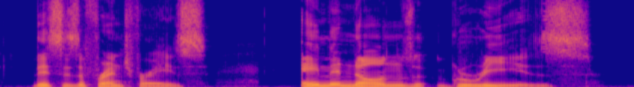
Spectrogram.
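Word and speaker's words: éminence grise: one next is this is a French phrase amon's gre amon's gre yes okay two words the first word is just spelled like Eminence but there is an a Accent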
